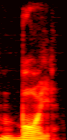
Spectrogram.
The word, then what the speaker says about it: voy: By the way, a V in Spanish is pronounced as a B. So it's not voy, but voy. Voy. Voy a.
